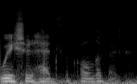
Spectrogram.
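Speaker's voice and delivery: dual-toned, layered two-tone character voice. Narrating a character who speaks as she walks toward you, in a two-toned voice. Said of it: "she says in a two toned voice".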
